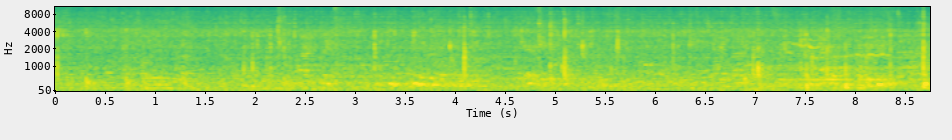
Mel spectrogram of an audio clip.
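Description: Background ambience of a busy indoor public space: faint, indistinct voices with scattered small clicks and knocks. A steady tone sets in near the end.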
